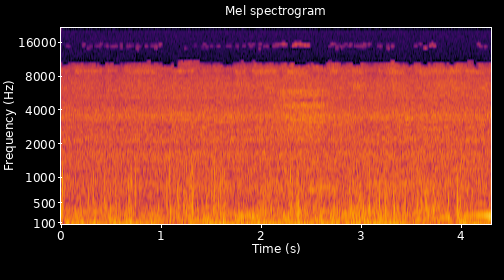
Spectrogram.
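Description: Low, steady rumble inside a car's cabin, with faint scattered crackles over it.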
